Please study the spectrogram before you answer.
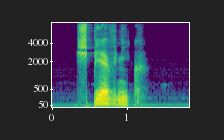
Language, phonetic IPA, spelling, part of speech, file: Polish, [ˈɕpʲjɛvʲɲik], śpiewnik, noun, Pl-śpiewnik.ogg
